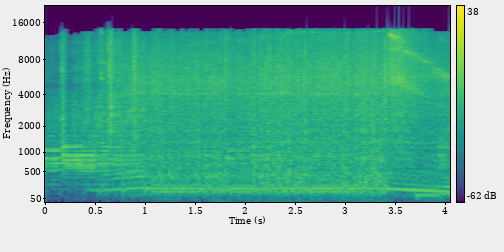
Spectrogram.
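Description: Air-cooled flat-four engine of a VW Beetle revved up in the first half-second and held at high revs, then dropping back near the end.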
